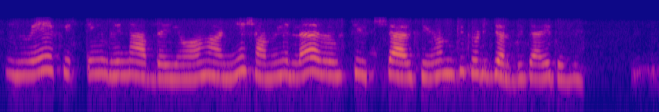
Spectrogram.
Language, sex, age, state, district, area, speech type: Dogri, female, 18-30, Jammu and Kashmir, Reasi, rural, conversation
